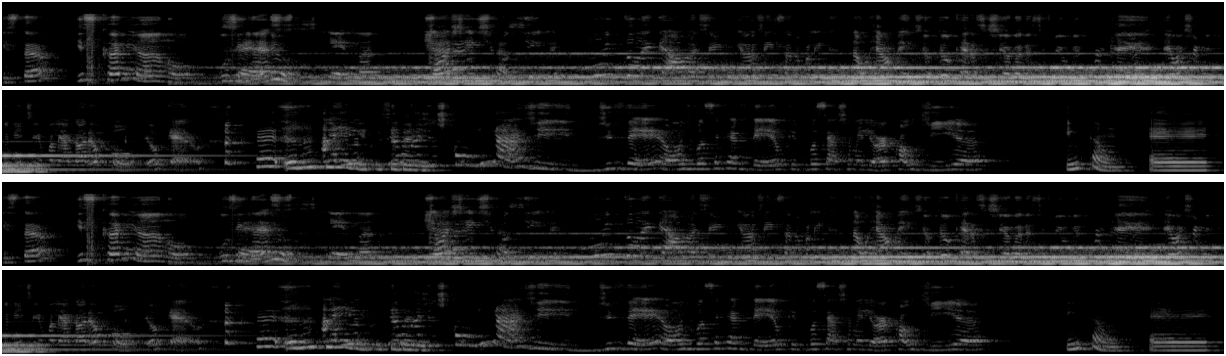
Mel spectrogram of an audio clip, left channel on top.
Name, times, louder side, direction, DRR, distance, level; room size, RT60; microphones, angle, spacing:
voice 1, 0.0-3.8 4.2-14.7 15.0-22.0, left 1 dB, 5° left, 1.6 m, -43 dB
voice 2, 2.2-3.0 4.3-5.2 11.1-11.4 14.8-16.6 22.9-24.3, left 3 dB, 75° left, 1.6 m, -40 dB
sound 1, 2.5-13.3, left 3 dB, 55° left, 0.5 m, -29 dB
19.5 x 10.0 x 4.2 m
head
